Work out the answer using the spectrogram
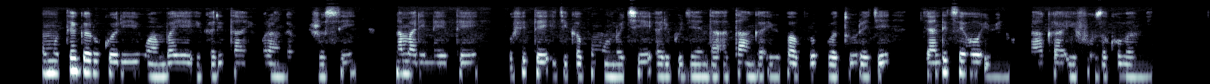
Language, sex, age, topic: Kinyarwanda, female, 18-24, health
